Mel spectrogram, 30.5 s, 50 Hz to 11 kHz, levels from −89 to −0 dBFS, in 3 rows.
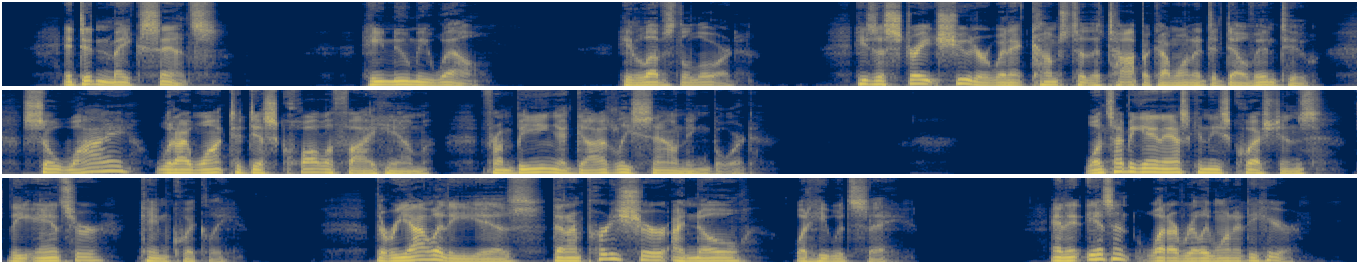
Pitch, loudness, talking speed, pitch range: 105 Hz, -19 LUFS, 145 wpm, 90-120 Hz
